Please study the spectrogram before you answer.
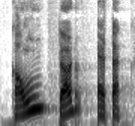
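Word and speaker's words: counterattack: এবার একসঙ্গে উচ্চারণ করো, কাউন্টার অ্যাটাক, কাউন্টার অ্যাটাক।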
